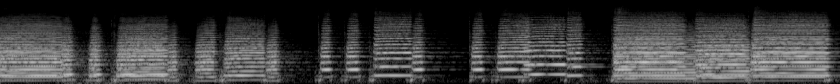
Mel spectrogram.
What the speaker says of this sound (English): you can literally turn on the gig brass here and it'll sound like this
